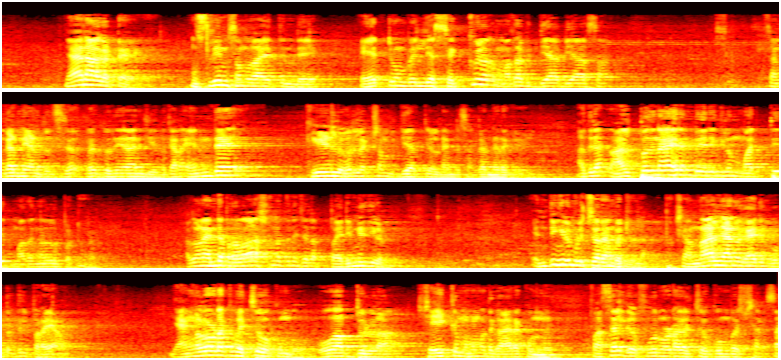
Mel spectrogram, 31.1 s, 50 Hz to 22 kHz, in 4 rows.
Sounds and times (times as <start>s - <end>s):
Narration, monologue: 0.0s - 31.0s
Male speech, man speaking: 0.6s - 6.2s, 7.2s - 16.6s, 17.4s - 19.6s, 20.8s - 24.1s, 25.0s - 31.0s.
